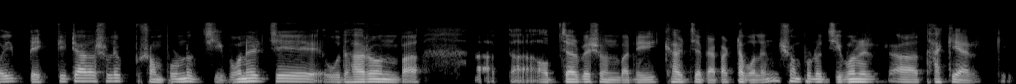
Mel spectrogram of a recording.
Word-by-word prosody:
ওই 130 Hz, +1 st, +2 dB, 0.2 s
ব্যক্তিটার 135 Hz, +6 st, +1 dB
আসলে 150 Hz, +1 st, -1 dB, 0.3 s
সম্পূর্ণ 125 Hz, +3 st, +2 dB, 0.3 s
জীবনের 125 Hz, +8 st, +3 dB
যে 140 Hz, -1 st, +3 dB, 0.5 s
উদাহরণ 120 Hz, +2 st, +4 dB, 0.2 s
বা -, -, +2 dB, 0.7 s
আ -, -, -11 dB, 0.3 s
তার -, -, -5 dB, 0.2 s
observation 115 Hz, +2 st, +1 dB
বা 105 Hz, -, 0 dB
নিরীক্ষার 110 Hz, +2 st, 0 dB
যে 115 Hz, -, +3 dB
ব্যাপারটা 105 Hz, +3 st, 0 dB
বলেন 105 Hz, +3 st, -1 dB, 0.2 s
সম্পূর্ণ 130 Hz, -2 st, 0 dB, 0.2 s
জীবনের 120 Hz, +1 st, +4 dB, 0.3 s
আ -, -, +3 dB, 0.3 s
থাকে 115 Hz, +1 st, -1 dB
আরকি। 105 Hz, +7 st, -16 dB
120 Hz, 125 wpm, -25 LUFS, 110-125 Hz, 0.7 s, উদাহরণ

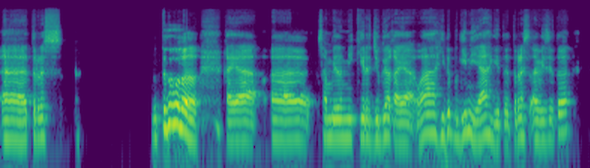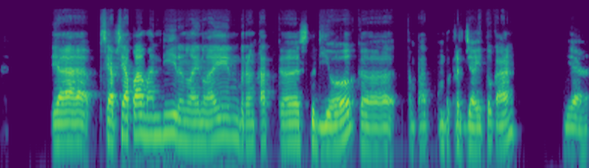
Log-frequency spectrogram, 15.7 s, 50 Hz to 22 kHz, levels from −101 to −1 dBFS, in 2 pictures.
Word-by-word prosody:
eee, 140 Hz, -1 st, +4 dB
terus 155 Hz, +2 st, -2 dB, 1.2 s
Betul. 190 Hz, -, +7 dB, 0.3 s
Kayak, 135 Hz, -1 st, +2 dB, 0.2 s
eee, 140 Hz, 0 st, +2 dB, 0.2 s
sambil 150 Hz, -1 st, -1 dB
mikir 150 Hz, 0 st, -3 dB
juga 150 Hz, +2 st, -1 dB
kayak, 130 Hz, -2 st, +1 dB
wah 180 Hz, +1 st, +1 dB
hidup 160 Hz, +2 st, -4 dB
begini 155 Hz, -2 st, -2 dB
ya? 155 Hz, +3 st, +3 dB
Gitu. 125 Hz, -2 st, -6 dB
Terus 155 Hz, +3 st, -3 dB
habis 135 Hz, -1 st, -2 dB
itu, 180 Hz, +5 st, +1 dB, 1.0 s
ya 130 Hz, +1 st, +3 dB
siap-siap 135 Hz, -, +2 dB
lah, 170 Hz, 0 st, +6 dB
mandi 160 Hz, +2 st, -4 dB
dan 140 Hz, -4 st, -5 dB
lain-lain. 135 Hz, +4 st, -3 dB
Berangkat 125 Hz, +1 st, -6 dB
ke 125 Hz, +1 st, -1 dB
studio, 115 Hz, -2 st, 0 dB
ke 110 Hz, -3 st, -3 dB, 0.4 s
tempat 115 Hz, +1 st, -14 dB
bekerja 120 Hz, -1 st, -5 dB
itu 130 Hz, +4 st, -8 dB
kan 125 Hz, +9 st, -2 dB, 0.7 s
ya. 110 Hz, -1 st, -2 dB
140 Hz, 120 wpm, -24 LUFS, 125-155 Hz, 1.2 s, Betul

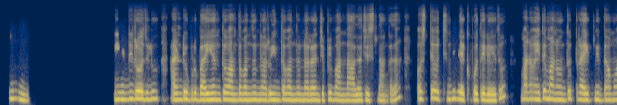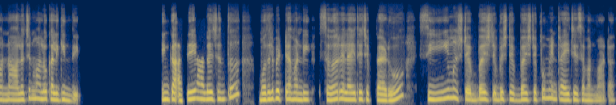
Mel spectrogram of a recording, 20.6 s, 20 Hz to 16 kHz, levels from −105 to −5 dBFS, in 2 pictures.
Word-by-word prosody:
హ్మ్. 245 Hz, -7 st, -1 dB, 1.5 s
"ఇన్ని 235 Hz, +1 st, +1 dB
రోజులు, 250 Hz, -1 st, +4 dB, 0.3 s
అంటే 225 Hz, +2 st, +2 dB
ఇప్పుడు 235 Hz, 0 st, -2 dB
భయంతో 225 Hz, +1 st, +3 dB
అంతమందున్నారు, 215 Hz, 0 st, +1 dB
ఇంతమందున్నారు 210 Hz, -1 st, +1 dB
అని 210 Hz, 0 st, -1 dB
చెప్పి 215 Hz, +2 st, 0 dB
వంద 200 Hz, -1 st, -1 dB
ఆలోచిస్తున్నాం 205 Hz, 0 st, -1 dB
కదా! 215 Hz, +5 st, -2 dB, 0.4 s
ఒస్తే 245 Hz, +2 st, -4 dB
ఒచ్చింది, 235 Hz, +2 st, -4 dB
లేకపోతే 220 Hz, 0 st, +2 dB
లేదు. 200 Hz, +9 st, +1 dB, 0.4 s
మనమైతే 240 Hz, +1 st, 0 dB
మనోంతు 225 Hz, 0 st, 0 dB
ప్రయత్నిద్దాము" 220 Hz, -1 st, 0 dB
అన్న 210 Hz, +1 st, -3 dB
ఆలోచన 225 Hz, +5 st, -1 dB
మాలో 250 Hz, -1 st, +2 dB
కలిగింది. 220 Hz, -3 st, 0 dB, 1.5 s
ఇంక 240 Hz, 0 st, +1 dB
అదే 235 Hz, +5 st, +2 dB, 0.2 s
ఆలోచనతో 245 Hz, +4 st, +1 dB, 0.5 s
మొదలుపెట్టామండి. 235 Hz, -1 st, +2 dB, 0.3 s
సార్ 225 Hz, +3 st, +1 dB
ఎలా 235 Hz, -1 st, +3 dB
అయితే 230 Hz, +1 st, +1 dB
చెప్పాడో 205 Hz, -1 st, +1 dB, 0.5 s
same 245 Hz, +4 st, +1 dB
step 215 Hz, -5 st, 0 dB
by -, -, +4 dB
step, 225 Hz, +1 st, -2 dB
step 220 Hz, -3 st, -3 dB
by 230 Hz, -, +3 dB
step 230 Hz, +3 st, -4 dB
మేము 265 Hz, -3 st, -1 dB
ట్రై 220 Hz, -2 st, +2 dB
చేసామనమాట. 205 Hz, -3 st, -4 dB
225 Hz, 125 wpm, -23 LUFS, 215-240 Hz, 1.5 s, రోజులు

